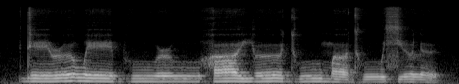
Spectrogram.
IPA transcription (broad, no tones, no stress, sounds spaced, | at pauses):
d eː ɹ ɵ w eː bʱ uː ɹ uː h ʌː j ɵː dʱ uː m ʌː dʱ uː sʲ ɵ l ɘ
